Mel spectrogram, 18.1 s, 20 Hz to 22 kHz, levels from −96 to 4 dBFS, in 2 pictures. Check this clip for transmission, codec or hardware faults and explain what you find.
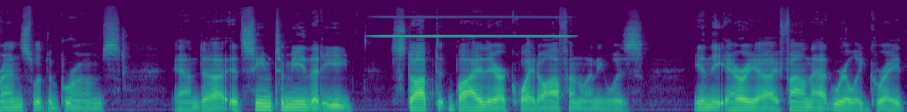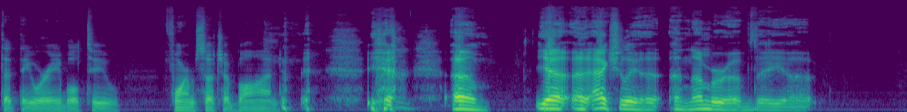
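One fault appears, a feedback whistle. From 3.63 to 5.78 s, a loudspeaker-to-microphone loop likely sat at the edge of feedback, sustaining a thin, slightly wavering 5.8 kHz whistle somewhat below the speech.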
